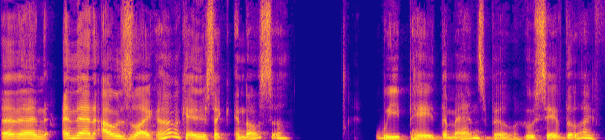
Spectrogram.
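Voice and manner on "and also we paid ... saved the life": self-congratulatory, smug, put-on French accent. Retelling what people said about who paid a bill, in a put-on french accent. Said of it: "How long are you working on this French accent".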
